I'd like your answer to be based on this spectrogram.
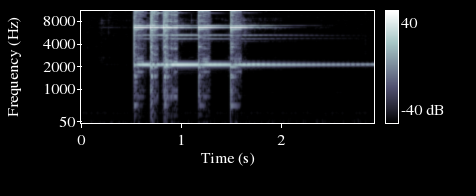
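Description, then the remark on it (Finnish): A bright metallic bell, rung to mark the start of a sitting exercise, sounds in five quick strikes, the last one leaving a clear high tone that slowly fades out. No voices are heard. “Eli kun mä soitan tätä kelloa, niin otat sellaisen hyvän ryhdikkään asennon.”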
